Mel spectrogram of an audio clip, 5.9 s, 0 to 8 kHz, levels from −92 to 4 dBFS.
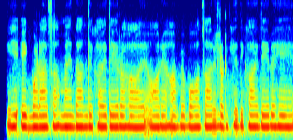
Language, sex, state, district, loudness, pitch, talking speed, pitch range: Hindi, female, Haryana, Jhajjar, -12 LUFS, 200 Hz, 195 wpm, 200-205 Hz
